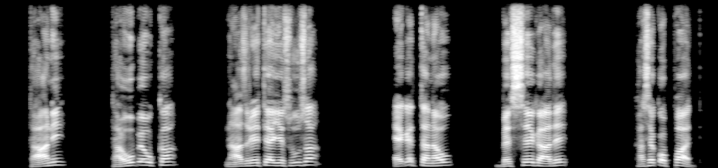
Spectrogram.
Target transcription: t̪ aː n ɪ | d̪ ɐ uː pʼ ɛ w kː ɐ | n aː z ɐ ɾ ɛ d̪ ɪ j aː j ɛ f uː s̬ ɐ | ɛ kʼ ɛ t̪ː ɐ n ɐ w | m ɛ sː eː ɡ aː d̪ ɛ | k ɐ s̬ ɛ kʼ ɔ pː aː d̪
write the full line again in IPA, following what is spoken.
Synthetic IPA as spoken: t̪ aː n ɪ | t̪ ɐ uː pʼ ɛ w kː ɐ | n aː z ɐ ɾ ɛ t̪ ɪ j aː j ɛ s uː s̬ ɐ | ɛ kʼ ɛ t̪ː ɐ n ɐ w | b ɛ sː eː ɡ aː d̪ ɛ | k ɐ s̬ ɛ kʼ ɔ pː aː d̪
